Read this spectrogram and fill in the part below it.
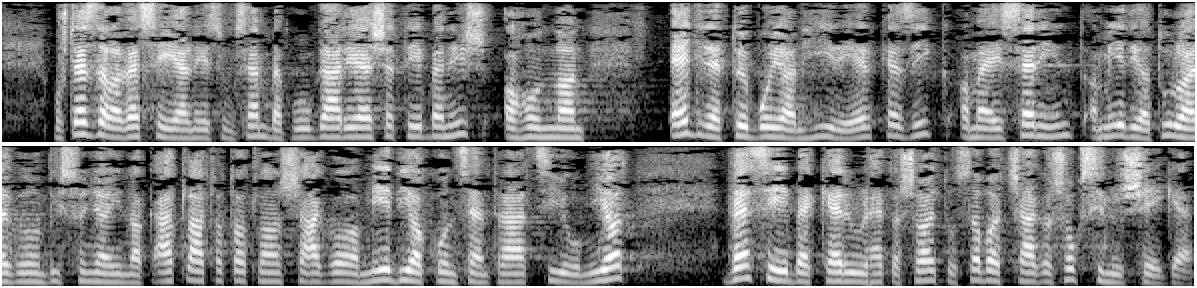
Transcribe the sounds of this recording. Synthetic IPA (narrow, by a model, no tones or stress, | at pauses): mo̞ʃt̪ɛzːɛlɒvɛseːjɛlneːzyŋksɛmbɛbulɡaːɾijɒɛʃɛt̪eːbɛniʃɒɦo̞nːɒn | ɛɟrɛt̪ø̞bːo̞jɒnɦiːɾeːrkɛzikɒmɛjsɛɾint̪ɒmeːd̪ijɒt̪ulɒjd̪onviso̞ɲɒjinɒkaːt̪laːt̪hɒt̪ɒt̪lɒnʃaːɡɒːmeːd̪ijɒko̞nt̪sɛnt̪raːt̪sijoːmijɒt̪ː | ʋɛseːjbɛkɛɾylɦɛt̪ɒʃɒjt̪oːsɒbɒt͡ʃːaːɡɒʃo̞ksinyːʃeːɡɛ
